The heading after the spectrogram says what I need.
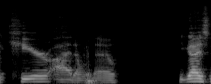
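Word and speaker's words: Kjear: probably one of them odd names that you don't pronounce one of the letters it might be Roy cure I don't know you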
